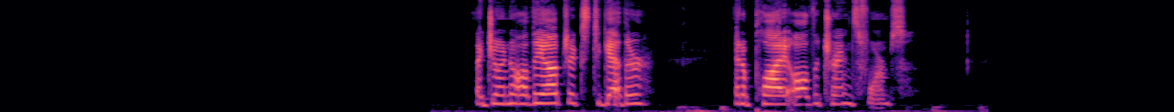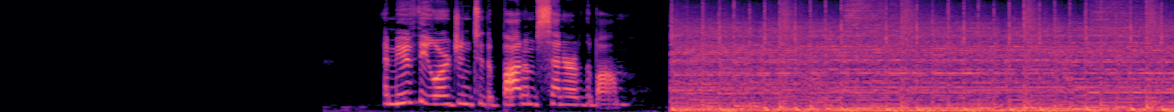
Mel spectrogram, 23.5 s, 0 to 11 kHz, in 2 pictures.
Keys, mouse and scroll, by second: 5.5 ctrl+click, 6.2 ctrl+click, 6.9 ctrl+click, 7.5 ctrl+click, 9.0 ctrl+j, 12.8 ctrl+a, 14.4 click, 14.9 Return, 16.1-16.6 typing.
